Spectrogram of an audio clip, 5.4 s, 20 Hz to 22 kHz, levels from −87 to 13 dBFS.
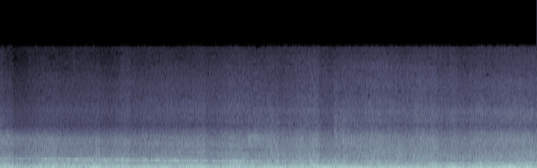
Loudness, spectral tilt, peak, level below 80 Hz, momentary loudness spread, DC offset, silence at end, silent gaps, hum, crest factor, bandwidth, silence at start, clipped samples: -17 LUFS; -6 dB/octave; -2 dBFS; -22 dBFS; 1 LU; under 0.1%; 0 s; none; none; 14 dB; 16 kHz; 0 s; under 0.1%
